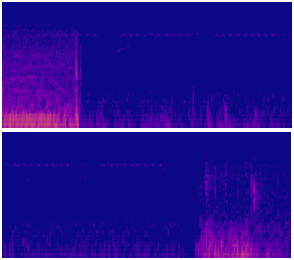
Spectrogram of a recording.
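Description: Faint, steady high-pitched chirring of insects over near silence. A low rumble stops abruptly within the first second, and near the end a few light clicks come in with low noise.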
